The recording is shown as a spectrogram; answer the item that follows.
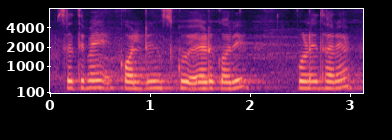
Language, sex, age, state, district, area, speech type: Odia, female, 18-30, Odisha, Subarnapur, urban, spontaneous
